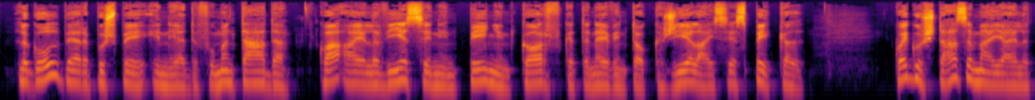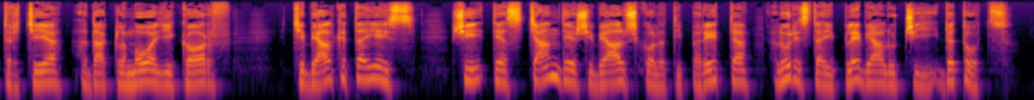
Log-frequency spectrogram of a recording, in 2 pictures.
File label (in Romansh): LA VULP ERA FOMENTADA SUTSILVAN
